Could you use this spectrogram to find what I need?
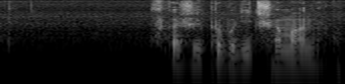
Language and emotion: Russian, neutral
